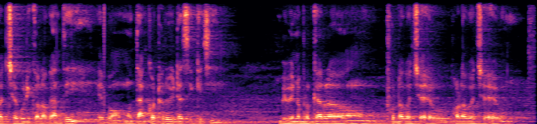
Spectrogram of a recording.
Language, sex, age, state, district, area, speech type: Odia, male, 45-60, Odisha, Khordha, rural, spontaneous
